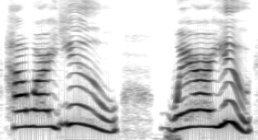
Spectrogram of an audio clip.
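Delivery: high, loud, drawn-out shouted small talk; imitated exaggerated household yelling. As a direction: bellow ordinary chat word by word. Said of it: "they start yelling".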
